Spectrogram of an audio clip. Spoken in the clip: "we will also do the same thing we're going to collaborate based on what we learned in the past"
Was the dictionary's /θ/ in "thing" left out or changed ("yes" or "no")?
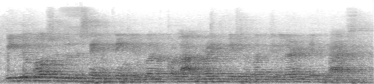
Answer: yes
